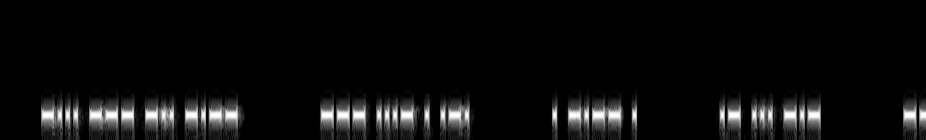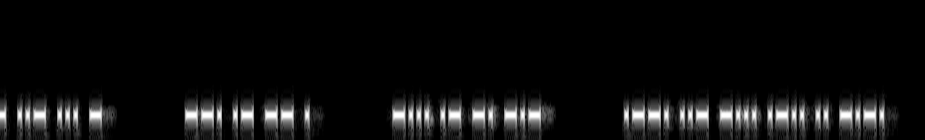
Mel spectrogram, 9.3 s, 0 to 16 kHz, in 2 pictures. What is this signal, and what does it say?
Morse code, heard as a keyed tone, about 60 wpm, 550 Hz. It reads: BODY OVER EYE ASK MUST GAME BANK PUBLIC
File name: 632 words / 632 Words 60WPM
